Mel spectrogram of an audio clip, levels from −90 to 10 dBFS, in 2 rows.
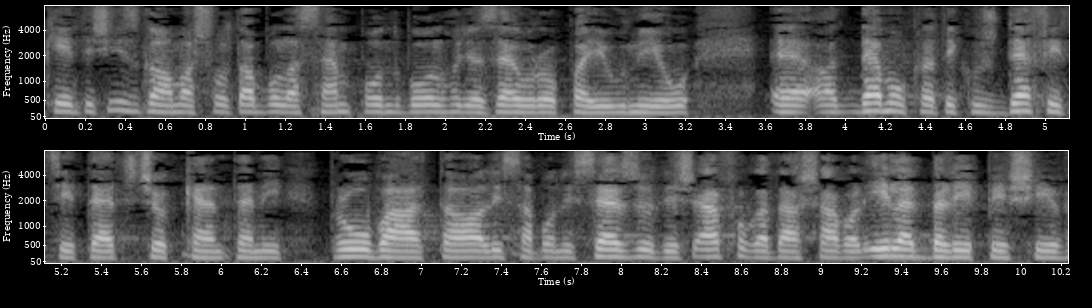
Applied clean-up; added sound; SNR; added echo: none; none; none; none.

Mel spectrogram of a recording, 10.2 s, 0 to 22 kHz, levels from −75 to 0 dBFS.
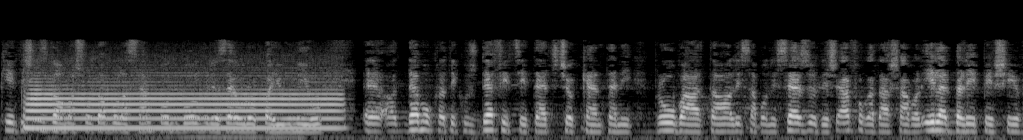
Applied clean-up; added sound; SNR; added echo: none; Trumpet; -4 dB; reverberation time 0.1 s.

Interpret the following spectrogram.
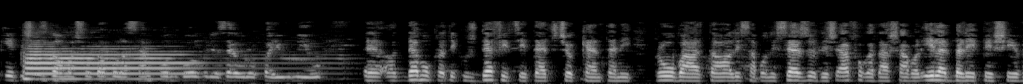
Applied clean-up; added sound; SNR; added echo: classical method WPE with log-MMSE.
